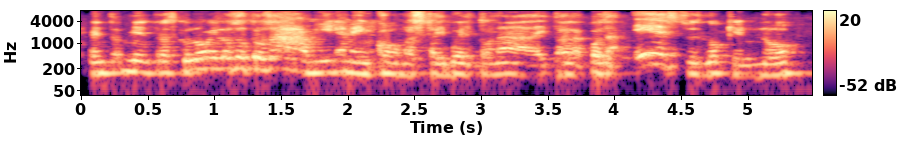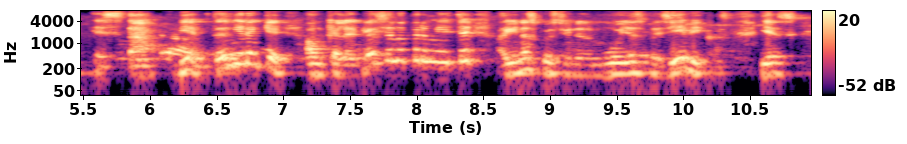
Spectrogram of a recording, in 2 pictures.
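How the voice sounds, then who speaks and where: A Colombian man teaches on a question of faith in a conversational interview. His voice sits a little higher than most men's, and the recording is somewhat dull and muffled. He keeps checking in with his listeners through quick rhetorical questions. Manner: animated, rhetorical questions, mock-quotes others. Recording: slightly muffled sound.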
